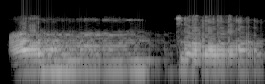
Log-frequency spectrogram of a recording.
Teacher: Amta mim bertemu ta juga idhar syafawi dibaca jelas.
